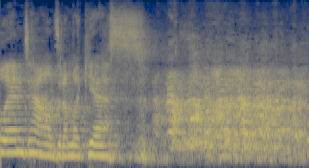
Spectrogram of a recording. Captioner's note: audience laughing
